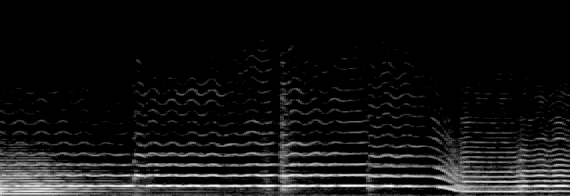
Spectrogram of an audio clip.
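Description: Solo cello played high in its range: a long bowed note with vibrato, re-attacked a couple of times, then a downward slide of about an octave to a lower held note near the end. Low orchestral notes fade out at the start.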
